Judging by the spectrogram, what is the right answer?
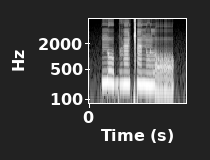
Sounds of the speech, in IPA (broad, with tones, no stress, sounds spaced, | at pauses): n o˨ bʱ ɛ̃˨ ǁ ɛ̃˦ n ũ˨ l ɔ̰˦˨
